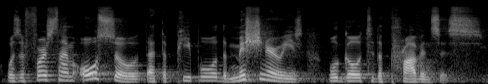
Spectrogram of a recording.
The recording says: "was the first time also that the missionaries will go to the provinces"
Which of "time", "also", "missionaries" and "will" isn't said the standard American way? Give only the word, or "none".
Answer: none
